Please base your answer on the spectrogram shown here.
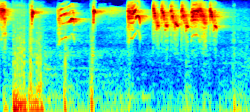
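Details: An emotional orange-bellied flowerpecker calling for a companion as a lure: a few thin high chips after low thumps, then a fast chattering series of shrill notes.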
